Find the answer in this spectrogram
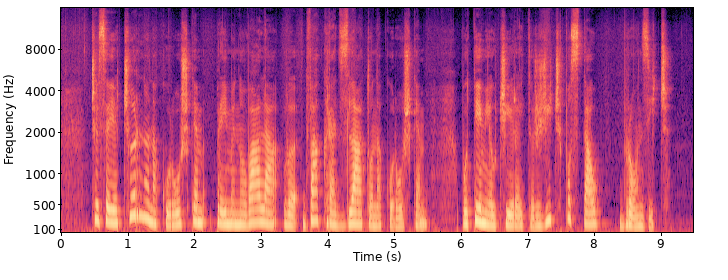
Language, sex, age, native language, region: Slovenian, female, 50-59, Slovenian, Carinthia region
